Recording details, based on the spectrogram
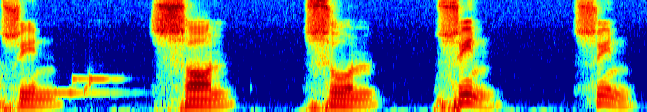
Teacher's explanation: সদ অক্ষর সামনের নিচের দাঁতের আগা থেকে শীষ সহ মোটা করে পড়তে হয় মোটা মানে মুখটা গোল হবে যে অক্ষরটা বলার সময় মুখটা গোল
